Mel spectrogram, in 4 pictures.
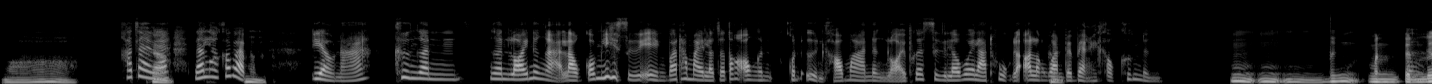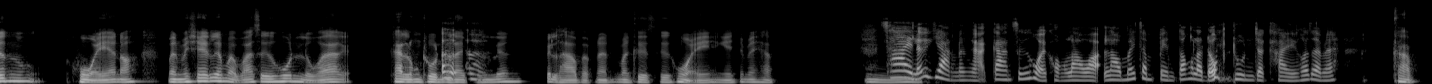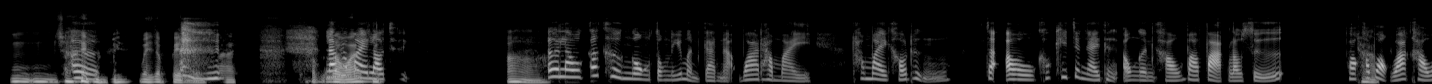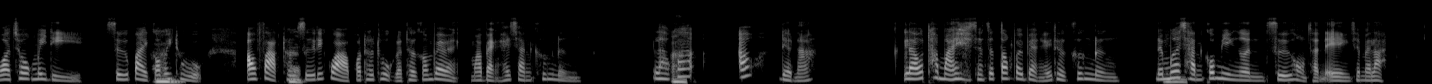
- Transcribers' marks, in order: laughing while speaking: "ซื้อเองเปล่า"; tapping; other background noise; laughing while speaking: "ทุน"; laughing while speaking: "ใช่ มันเป็น"; laugh; laughing while speaking: "ไม"
- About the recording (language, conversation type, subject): Thai, advice, ทำไมคุณถึงกลัวการแสดงความคิดเห็นบนโซเชียลมีเดียที่อาจขัดแย้งกับคนรอบข้าง?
